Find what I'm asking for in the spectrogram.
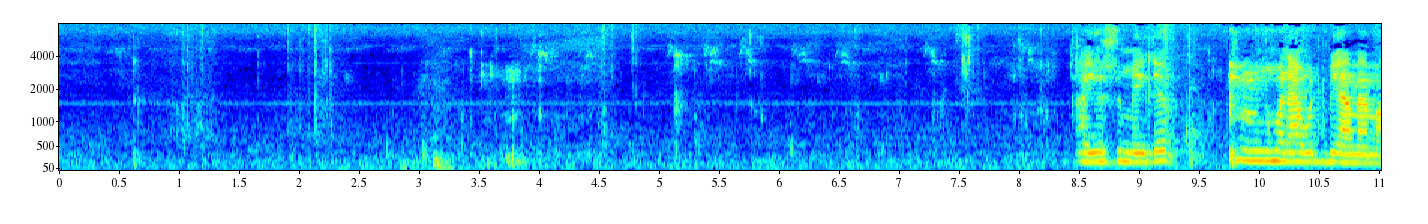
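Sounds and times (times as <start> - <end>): wet chewing: 0.4 - 11.0.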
